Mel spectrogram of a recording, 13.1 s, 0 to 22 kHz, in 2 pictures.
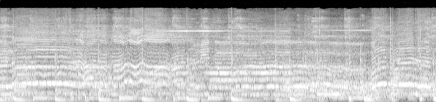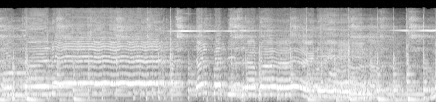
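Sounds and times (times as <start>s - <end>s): devotional melody: 0.0s - 13.0s
tabla drum strokes: 0.0s - 13.0s.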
